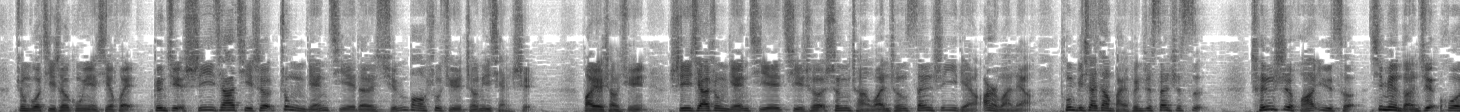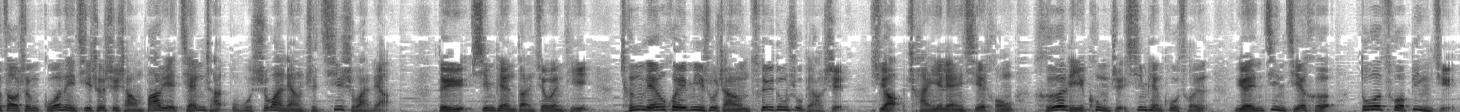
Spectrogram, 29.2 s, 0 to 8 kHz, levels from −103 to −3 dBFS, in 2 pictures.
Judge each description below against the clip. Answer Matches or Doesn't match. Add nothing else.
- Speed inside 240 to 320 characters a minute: Matches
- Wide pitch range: Matches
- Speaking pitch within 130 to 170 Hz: Matches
